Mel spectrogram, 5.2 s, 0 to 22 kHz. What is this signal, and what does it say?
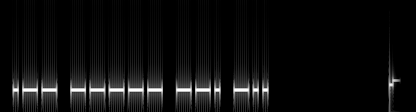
Morse code, heard as a keyed tone, about 20 wpm, 700 Hz. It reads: W0GD
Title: USA Callsign DE Callsign - 4 Characters - 20wpm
